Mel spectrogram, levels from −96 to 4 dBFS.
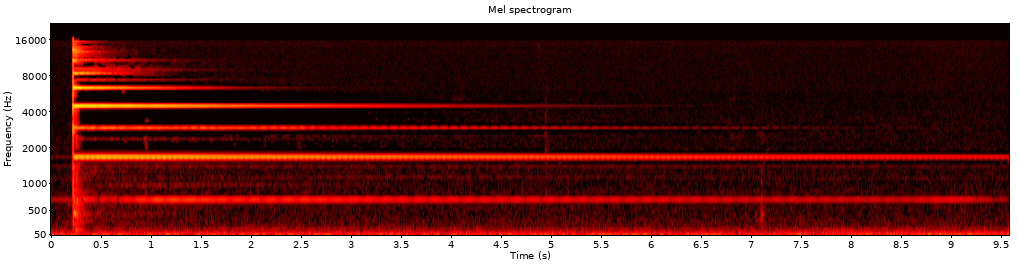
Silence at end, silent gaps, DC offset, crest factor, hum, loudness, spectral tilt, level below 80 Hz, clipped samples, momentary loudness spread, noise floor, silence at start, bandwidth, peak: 0 s; none; under 0.1%; 32 dB; none; -25 LUFS; 4 dB/octave; -60 dBFS; under 0.1%; 29 LU; -53 dBFS; 0 s; 16 kHz; 0 dBFS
